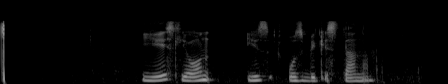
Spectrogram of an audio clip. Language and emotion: Russian, neutral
